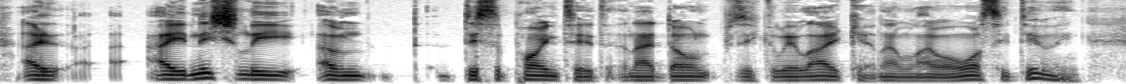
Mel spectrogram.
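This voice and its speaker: A man with a Yorkshire accent speaks at a very fast pace, his very deep, low pitch and dark, mellow tone showing ordinary pitch variation. The sound is dry and close, with no echo. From Leeds, Yorkshire, England. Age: 30s. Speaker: podcast host. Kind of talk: casual monologue. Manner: hesitant, many fillers.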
